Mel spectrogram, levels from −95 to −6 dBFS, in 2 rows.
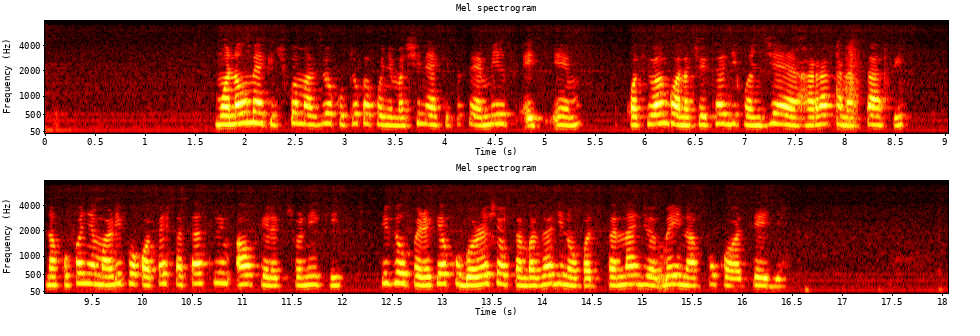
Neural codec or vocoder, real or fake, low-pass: none; real; 7.2 kHz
